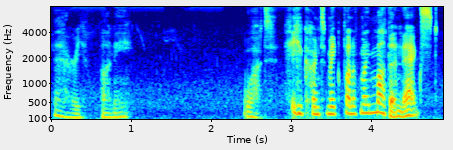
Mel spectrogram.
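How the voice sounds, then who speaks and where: A man's voice: a little high, big pitch swings, unhurried, a little mellow. A British man playing a huge, lovesick, possessive giant in a comedic ASMR roleplay, theatrical and easily exasperated. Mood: irritated.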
